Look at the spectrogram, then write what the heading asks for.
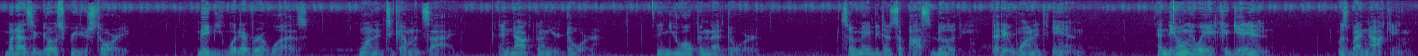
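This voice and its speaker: A man's voice: low voice, moderate pace, pauses often, slight background noise. A man from the southwestern United States hosting a podcast in a conversational urban legend teller manner. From southwestern United States, Navajo Nation. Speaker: podcast host.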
